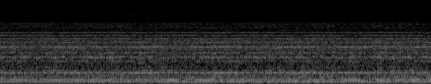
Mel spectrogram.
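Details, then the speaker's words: Candy washing machine that showed error E08, after repair, spin test: steady, even motor hum with no crackle or sparking; the brush noise is gone and the machine is considered repaired. "Et on n'a plus du tout le même bruit. Là on entend bien le bruit des... on entend bien le bruit du moteur. On n'entend plus le bruit des charbons."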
